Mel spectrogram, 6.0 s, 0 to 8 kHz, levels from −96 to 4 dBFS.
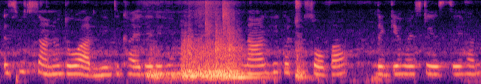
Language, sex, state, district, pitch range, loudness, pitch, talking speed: Punjabi, female, Punjab, Pathankot, 245-260 Hz, -17 LUFS, 250 Hz, 160 wpm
